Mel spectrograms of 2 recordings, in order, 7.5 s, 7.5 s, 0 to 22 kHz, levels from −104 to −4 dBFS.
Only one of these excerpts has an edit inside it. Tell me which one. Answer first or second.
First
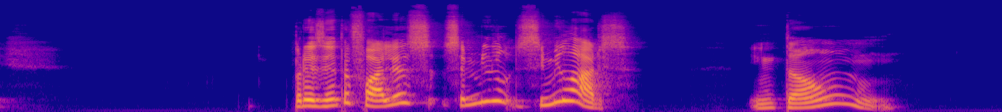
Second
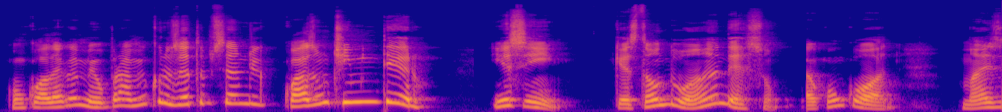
second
